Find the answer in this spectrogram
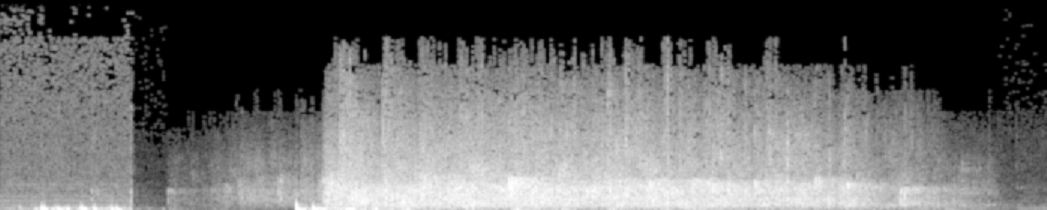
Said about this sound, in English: Yeah, he did a good job. You clapped for him. I'm a little jealous.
